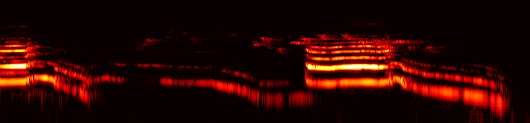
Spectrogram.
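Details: Two cats meowing very loudly: a short wavering meow, a long low drawn-out moan sliding downward, then a loud steady yowl near the three-second mark that trails off falling.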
